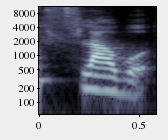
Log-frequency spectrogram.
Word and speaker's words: flour: So we pronounce these two words in the same way. Okay, flour.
